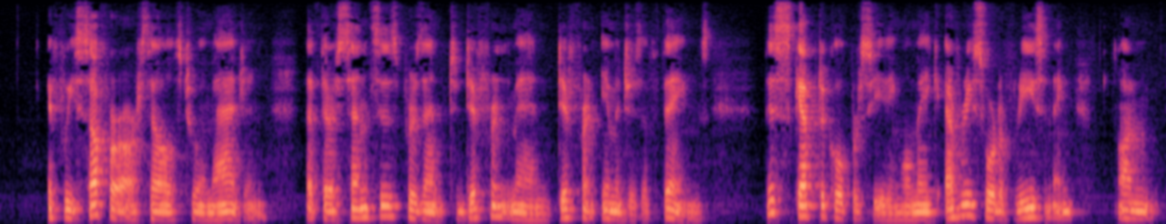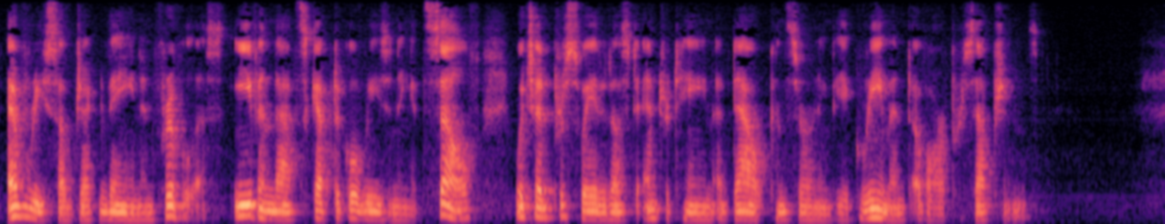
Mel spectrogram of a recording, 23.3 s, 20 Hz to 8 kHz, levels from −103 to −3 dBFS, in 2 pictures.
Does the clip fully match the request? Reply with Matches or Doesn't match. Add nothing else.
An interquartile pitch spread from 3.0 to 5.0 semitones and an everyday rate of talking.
Doesn't match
